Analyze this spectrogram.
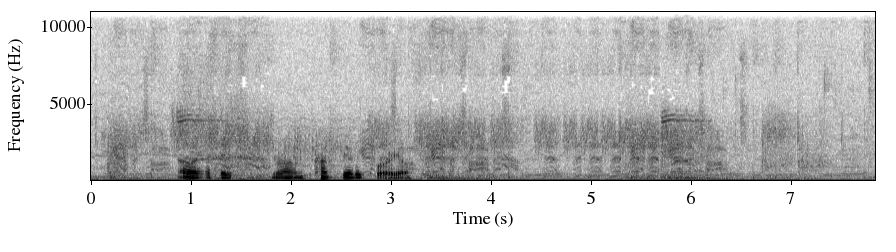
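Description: Arcade fighting game hits and whooshes sound out in quick bursts.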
